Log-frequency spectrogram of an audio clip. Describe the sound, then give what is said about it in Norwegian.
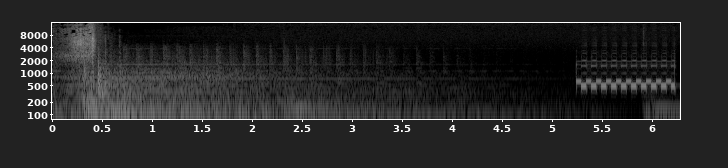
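A heavy low impact fades into a long, dark droning tail, then a telephone on a bedside table in a home in Oslo, Norway, starts ringing near the end, early on a Sunday morning in January 1991, with a loud, rapidly warbling electronic trill. No one speaks. “Tidlig søndag morgen 13. januar 1991 ringte telefonen på nattbordet hjemme hos avdelingssjefen for personavsnittet ved Oslo politikammer.”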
